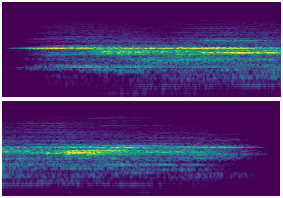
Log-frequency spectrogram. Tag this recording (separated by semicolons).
alien; atmosphere; out; space; strange; sweep; this; underground; world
